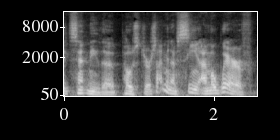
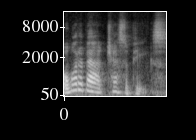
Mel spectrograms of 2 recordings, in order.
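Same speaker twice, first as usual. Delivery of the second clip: put-on Southern Virginia accent, pitched way up; 11 semitones higher than usual. Retelling what Carol said in the background on the phone, Carol's Southern Virginia accent. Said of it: "So Southern Virginia accent".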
